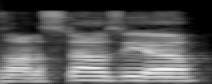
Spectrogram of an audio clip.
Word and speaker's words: Anastasia: Uh the year before there was 20th Century Fox gave us uh Don Bluth Anastasia proper pronunciation is Anastasia.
